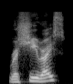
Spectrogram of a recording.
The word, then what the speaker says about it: Rashee Rice: going to Kansas City, of course, that You mispronounced his name though. Rashee Rice.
